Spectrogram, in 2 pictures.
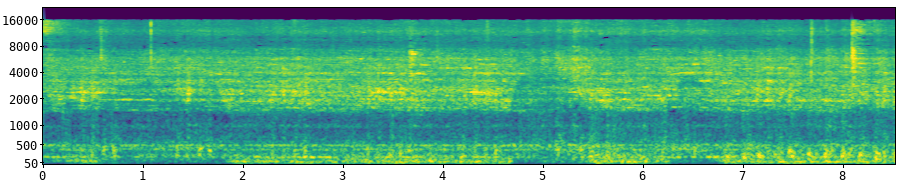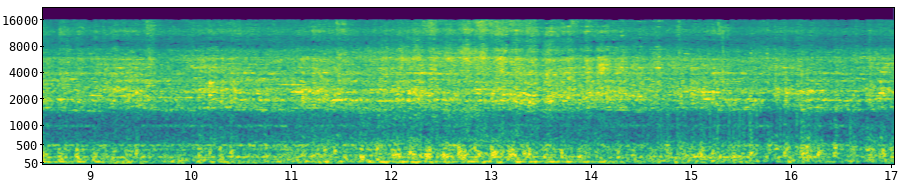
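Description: Freight train's open-top hopper cars rolling past, their steel wheels running over the rails in a steady rumble and rattle.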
